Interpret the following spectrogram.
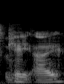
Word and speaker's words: ki: use one of my key points for another bonus attack so with my bonus action i get two unknown strikes is it key have i been saying it wrong like it's ki so all right it's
